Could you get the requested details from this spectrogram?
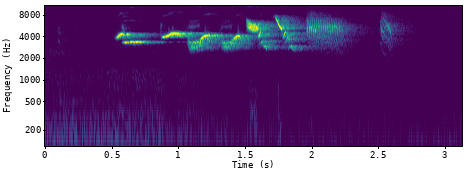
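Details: Double-collared seedeater (coleiro) singing the classic 'Tui Tui Zel Zel' song style, used as a tutor recording for training young coleiros and papa-capim; a rapid, loud burst of high twittering, buzzy notes lasting about two seconds, then one short closing note.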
